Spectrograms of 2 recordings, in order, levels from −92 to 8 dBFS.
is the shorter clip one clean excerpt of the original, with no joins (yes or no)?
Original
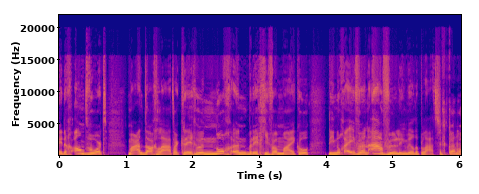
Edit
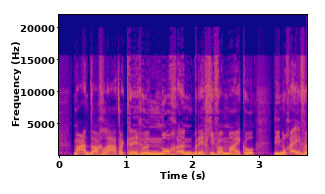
yes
